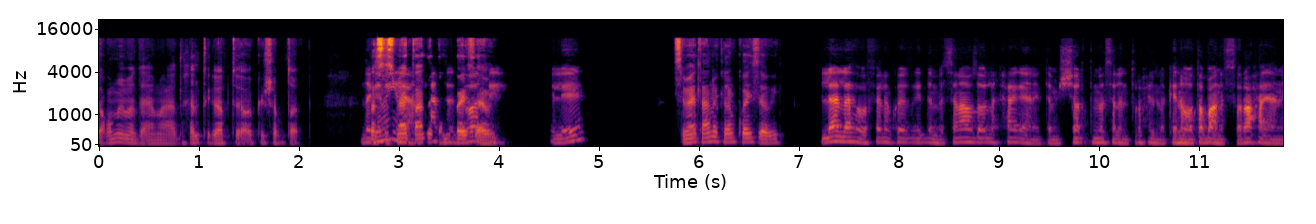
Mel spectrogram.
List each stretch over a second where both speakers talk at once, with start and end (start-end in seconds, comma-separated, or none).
2.7-4.0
